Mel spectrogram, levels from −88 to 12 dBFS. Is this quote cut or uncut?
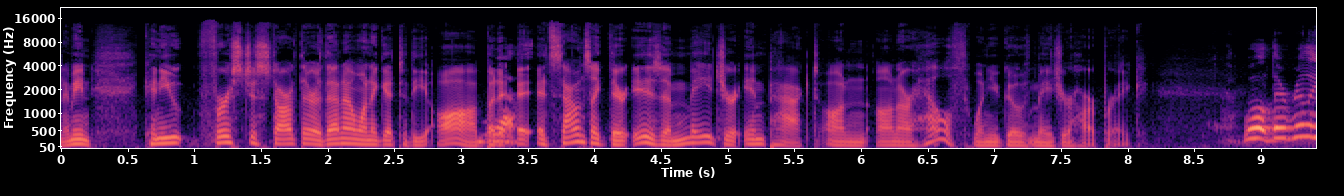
cut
